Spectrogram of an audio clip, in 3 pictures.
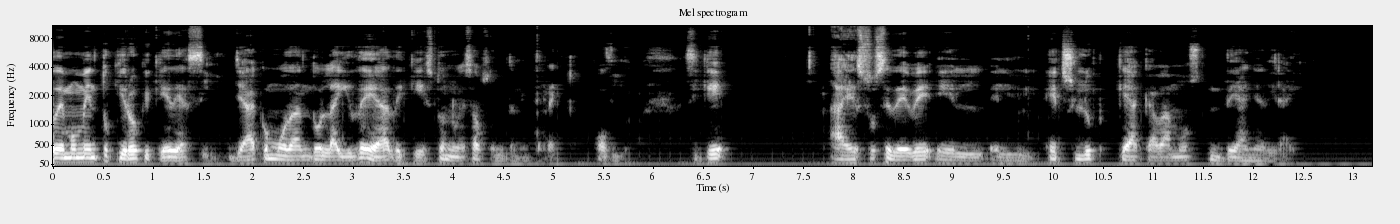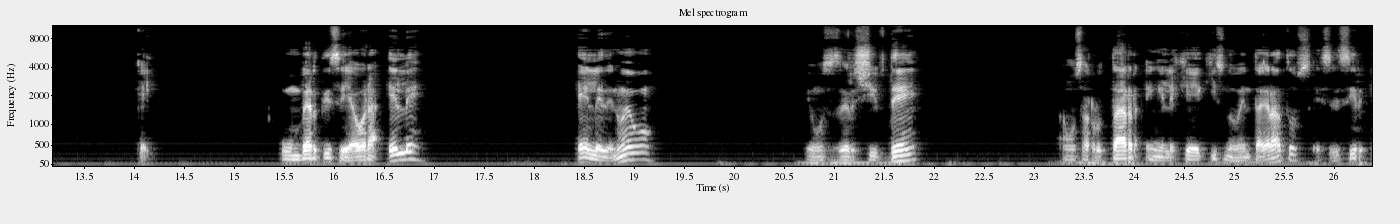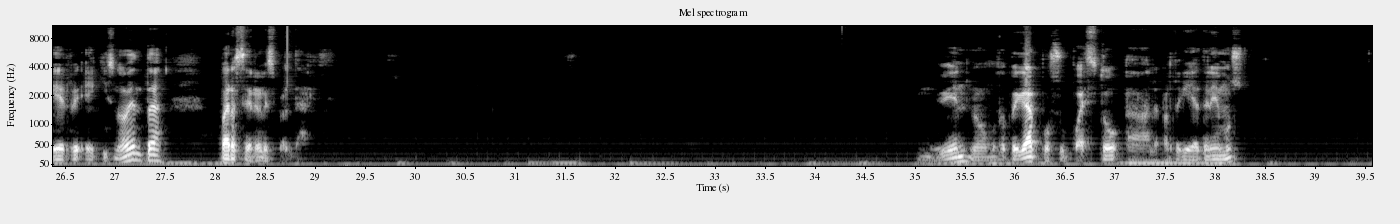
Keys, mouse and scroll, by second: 2.2-3.4 shift+middle drag, 2.6-4.3 scroll down 1, 7.8-8.9 scroll down 1, 8.9-9.7 scroll down 1, 9.7 scroll down 1, 9.7-11.1 scroll up 1, 11.1-11.4 scroll up 1, 12.6-13.7 drag, 14.2 i, 17.3 i, 19.2 shift+d, 19.7 Escape, 20.2 r, 21.3 x, 21.5 9, 21.7 0, 22.1 Return, 25.6-26.4 scroll up 3, 27.8 typing, 30.3 click, 31.2 g, 32.0 y, 35.9 shift+click, 37.0 middle click, 37.9-39.0 scroll down 2.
